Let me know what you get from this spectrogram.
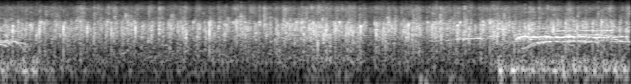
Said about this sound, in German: Ja, gib mir mehr Applaus.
